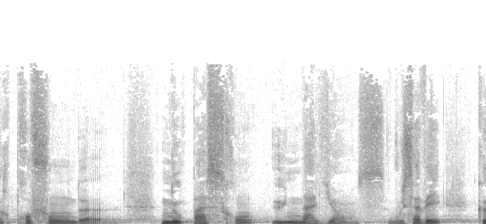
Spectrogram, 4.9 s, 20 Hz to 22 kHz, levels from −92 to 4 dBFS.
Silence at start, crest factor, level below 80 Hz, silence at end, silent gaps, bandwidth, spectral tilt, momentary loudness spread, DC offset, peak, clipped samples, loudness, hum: 0 s; 18 dB; -62 dBFS; 0 s; none; 16 kHz; -6 dB/octave; 15 LU; under 0.1%; -14 dBFS; under 0.1%; -32 LUFS; none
